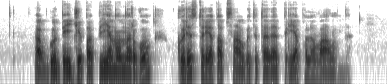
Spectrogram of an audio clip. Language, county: Lithuanian, Klaipėda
